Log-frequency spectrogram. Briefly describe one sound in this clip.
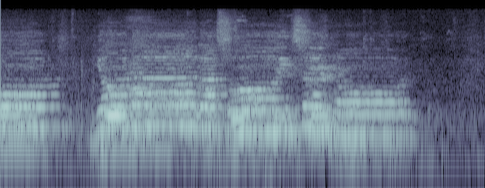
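A man sings loudly nearby.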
